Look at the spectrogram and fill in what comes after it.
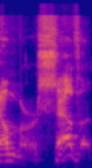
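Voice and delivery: nice deep voice, put on for show. Announcing who goes seventh, the speaker does a nice deep voice. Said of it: "give you the like nice deep voice".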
